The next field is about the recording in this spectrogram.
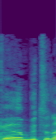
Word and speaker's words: Gambito: Eu não sei, o que, que é Cambito? Todo mundo quer é falar. É Gambito, na verdade, a, pronúncia.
